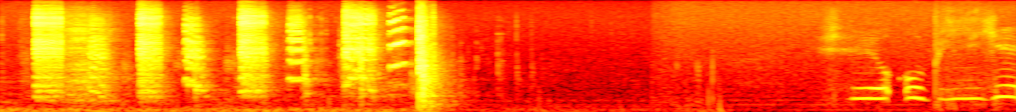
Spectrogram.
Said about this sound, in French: La porte se referme, grinçant.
